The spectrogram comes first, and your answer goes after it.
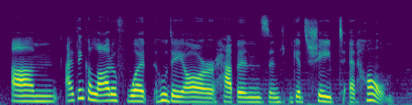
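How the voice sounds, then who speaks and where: A woman's medium-pitched voice at a fairly slow pace with ordinary pitch variation and hardly any pauses, with music in the background. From southern India. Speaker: interview host, tech executive. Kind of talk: interview.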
